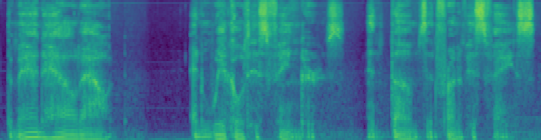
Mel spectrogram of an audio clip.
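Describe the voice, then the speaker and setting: A man's voice: rumbling low, vocal fry, warm tone, slight background noise. A man reading a scripted dramatic short story as an audiobook narrator.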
